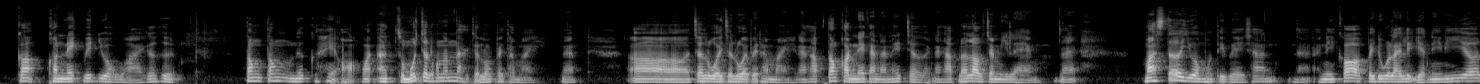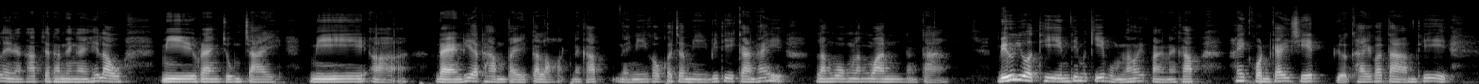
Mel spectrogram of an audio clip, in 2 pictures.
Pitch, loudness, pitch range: 125 Hz, -21 LUFS, 120-140 Hz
